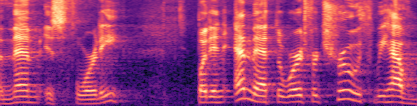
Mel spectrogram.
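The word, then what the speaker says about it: אמת: slide and the hebrew word for truth is Emmett or if you pronounce it like an Ashkenazi Jew would ms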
